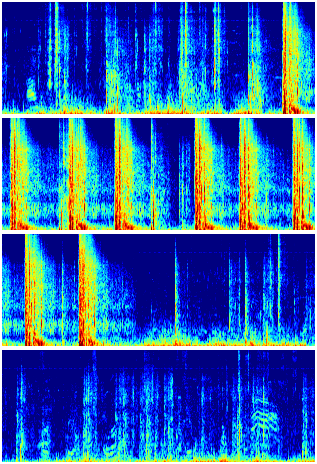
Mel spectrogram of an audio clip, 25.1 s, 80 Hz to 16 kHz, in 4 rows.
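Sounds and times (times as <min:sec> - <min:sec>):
shotgun shots with echo: 0:04.9 - 0:15.2.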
